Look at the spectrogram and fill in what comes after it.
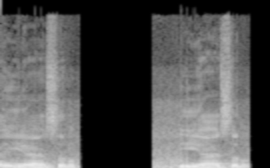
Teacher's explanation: Ro ini pun dibaca secara takkhim tebal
